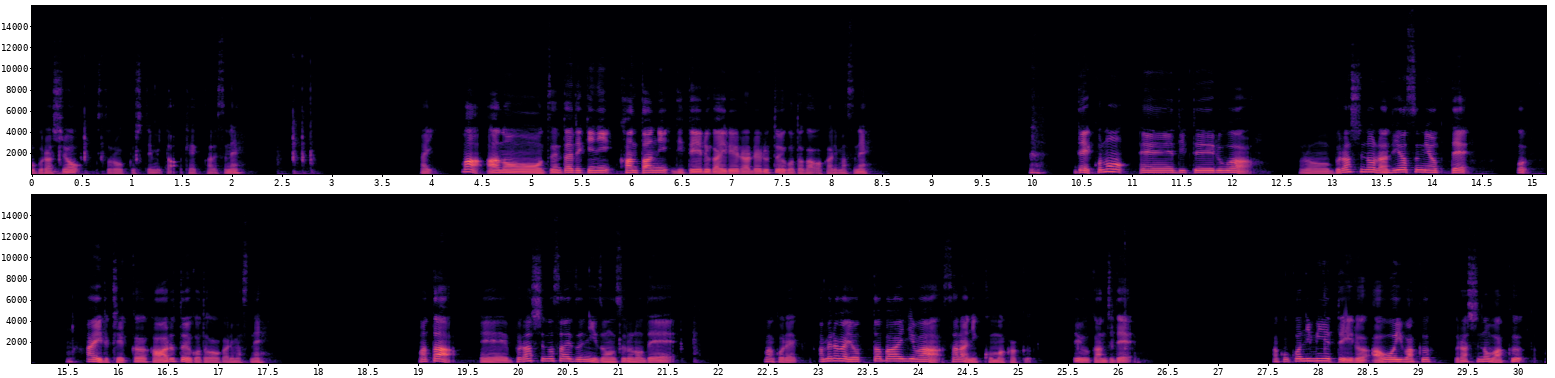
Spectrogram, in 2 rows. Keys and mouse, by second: 1.3 middle click, 4.0 middle click, 8.4 middle click, 11.4 right click, 15.8 middle click, 19.3 middle click, 21.1 middle click, 24.4 middle click, 26.4 middle click, 29.6 middle click.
